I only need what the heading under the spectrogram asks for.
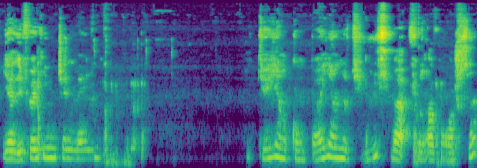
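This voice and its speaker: A woman's voice: medium pitch, normal speed, warm tone, slightly rough, rough recording. A young woman casually touring her game world, rambling and hesitant with many fillers. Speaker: gaming channel host. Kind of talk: casual game-tour commentary. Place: at home by a laptop.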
